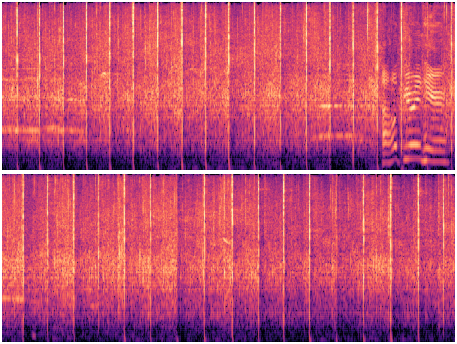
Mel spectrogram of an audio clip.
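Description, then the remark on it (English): Loud, sustained applause at a church service for a man who worked behind the scenes on the Reality Kids Wing, with sharp, evenly spaced claps running through the whole stretch, while a voice speaks briefly over it partway through. “I want us to give him thunderous and extended applause.”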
